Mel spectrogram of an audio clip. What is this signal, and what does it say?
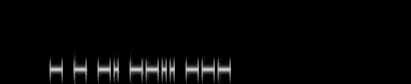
Morse code, heard as a keyed tone, about 30 wpm, 700 Hz. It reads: TTNZO
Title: Code Groups - 5 Letters - 30wpm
